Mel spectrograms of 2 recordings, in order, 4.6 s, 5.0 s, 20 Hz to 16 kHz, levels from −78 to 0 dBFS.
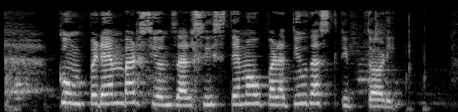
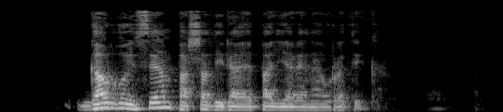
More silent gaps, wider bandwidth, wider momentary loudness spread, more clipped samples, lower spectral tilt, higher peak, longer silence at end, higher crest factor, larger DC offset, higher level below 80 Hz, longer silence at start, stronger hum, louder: neither; about the same, 12 kHz vs 11.5 kHz; about the same, 13 LU vs 14 LU; neither; second, -1.5 dB/octave vs -6 dB/octave; first, 0 dBFS vs -4 dBFS; second, 0.6 s vs 1.3 s; about the same, 16 dB vs 20 dB; neither; second, -62 dBFS vs -54 dBFS; second, 0.05 s vs 0.8 s; neither; first, -16 LUFS vs -22 LUFS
